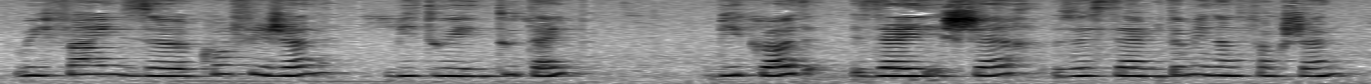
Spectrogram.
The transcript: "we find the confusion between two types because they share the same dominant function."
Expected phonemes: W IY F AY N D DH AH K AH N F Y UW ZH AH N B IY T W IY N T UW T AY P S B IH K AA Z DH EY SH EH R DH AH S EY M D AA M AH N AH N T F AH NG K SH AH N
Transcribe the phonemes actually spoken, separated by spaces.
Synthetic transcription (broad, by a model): W IY F AY N D DH AH K AH N F Y UW ZH AH N B IY T W IY N T UW T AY P B IH K AA Z DH EY SH EH R DH AH S EY M D AA M AH N AH N T F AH NG K SH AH N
